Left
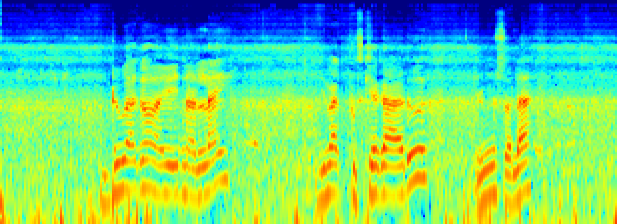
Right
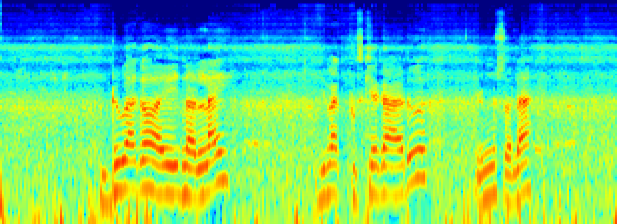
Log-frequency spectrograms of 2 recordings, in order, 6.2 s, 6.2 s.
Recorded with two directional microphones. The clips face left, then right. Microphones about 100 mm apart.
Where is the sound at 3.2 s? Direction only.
Centre (ahead or behind).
